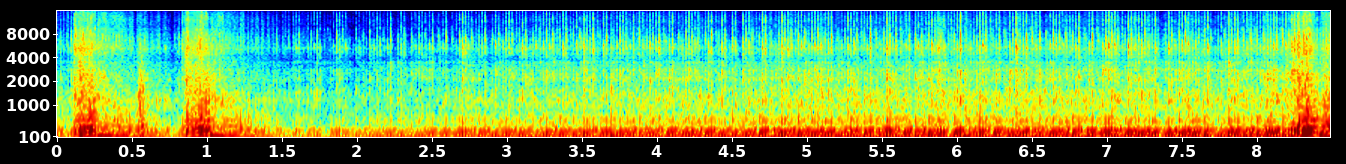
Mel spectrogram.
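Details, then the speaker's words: Ford 2.0L Pinto four-cylinder for a 1969 Ford Capri at first startup, warm, with 45mm Dellortos, a Piper BP300 rally cam and ignition advanced a lot: choppy rough idle that revs cleanly on blips, which is normal for the cam. "a bp300 piper cam which is a rally Cam and you can hear it it sounds rough idle but it revs very nicely"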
